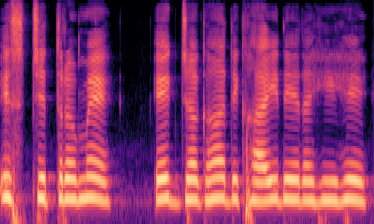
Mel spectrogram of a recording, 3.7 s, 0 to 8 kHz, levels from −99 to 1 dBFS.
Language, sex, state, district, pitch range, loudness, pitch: Hindi, female, Madhya Pradesh, Bhopal, 220-240 Hz, -14 LUFS, 230 Hz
